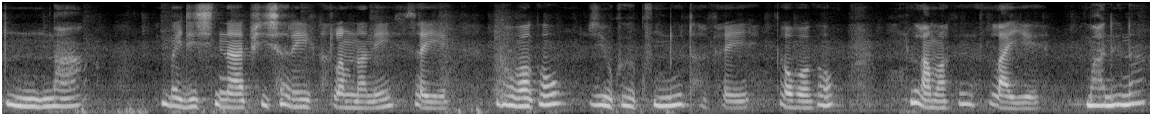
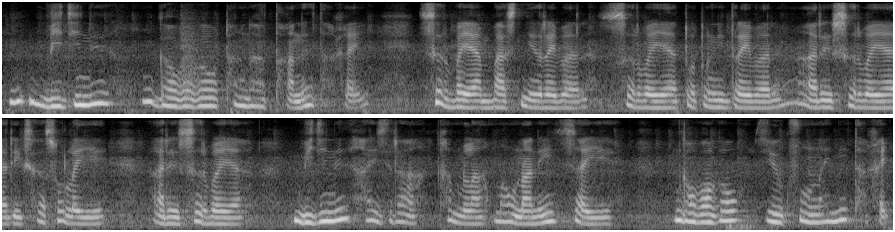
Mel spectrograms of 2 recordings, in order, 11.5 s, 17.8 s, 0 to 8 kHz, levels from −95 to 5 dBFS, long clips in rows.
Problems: none marked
